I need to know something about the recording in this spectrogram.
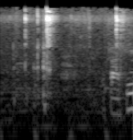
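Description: Two metal spoons clinking and scraping against a stainless steel pan while tossing chopped meat and onions. There are a few sharp clinks, the loudest about two-thirds of a second in and another just before the end.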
